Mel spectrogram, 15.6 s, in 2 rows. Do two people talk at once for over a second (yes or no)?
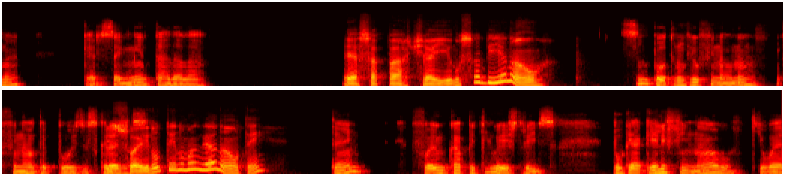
no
